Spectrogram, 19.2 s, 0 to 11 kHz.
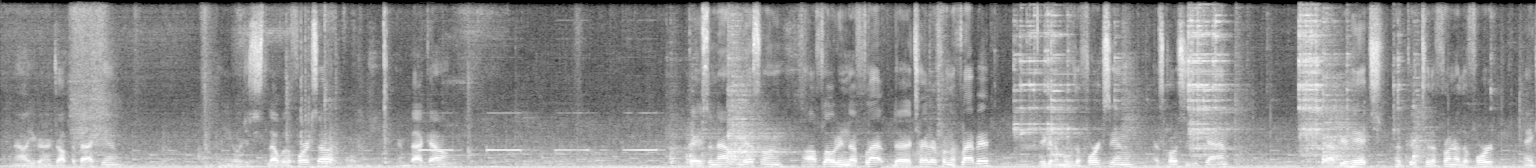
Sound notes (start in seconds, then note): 5.6 lift alarm beeps; 15.4 chains jangle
